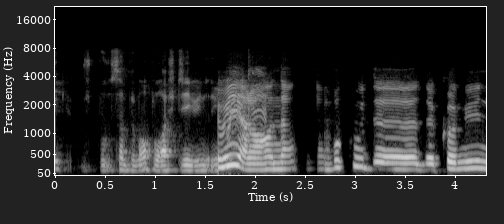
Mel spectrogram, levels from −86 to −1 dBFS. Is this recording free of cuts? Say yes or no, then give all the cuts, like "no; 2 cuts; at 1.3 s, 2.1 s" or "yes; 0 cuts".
no; 1 cut; at 1.6 s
